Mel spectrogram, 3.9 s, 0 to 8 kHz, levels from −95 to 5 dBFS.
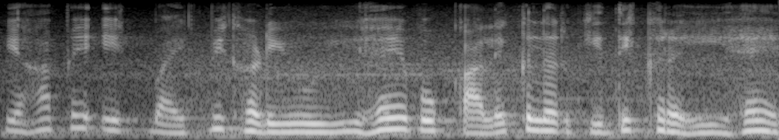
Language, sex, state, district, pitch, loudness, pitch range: Hindi, female, Bihar, Katihar, 200 Hz, -18 LUFS, 180-220 Hz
